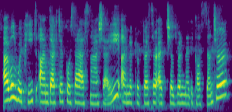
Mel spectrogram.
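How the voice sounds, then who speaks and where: A woman's voice: medium pitch, animated, fast talker, darkish tone. Iranian woman teaching a med class online, checks in a lot, muffled video call sound. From northern Iran. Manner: explanatory, checking understanding often. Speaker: lecturer, pediatrician. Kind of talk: interactive online medical lecture.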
